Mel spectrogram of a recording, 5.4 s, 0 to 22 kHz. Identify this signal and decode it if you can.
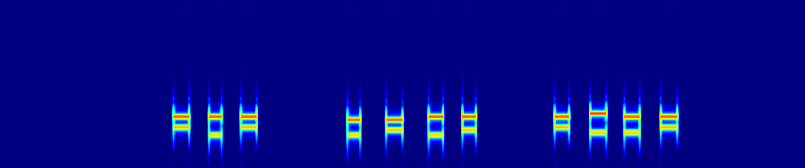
DTMF, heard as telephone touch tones, dialled by hand, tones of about 100 ms. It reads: 020 1728 0650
